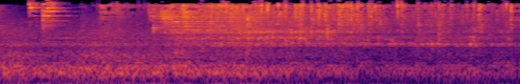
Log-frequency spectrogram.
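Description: Food sizzling in hot oil in a pan on the stove: a steady hiss with crackles, getting louder about two seconds in.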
